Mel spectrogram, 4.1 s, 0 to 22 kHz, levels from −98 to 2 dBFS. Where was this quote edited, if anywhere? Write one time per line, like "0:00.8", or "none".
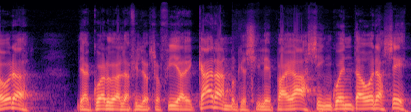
0:02.4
